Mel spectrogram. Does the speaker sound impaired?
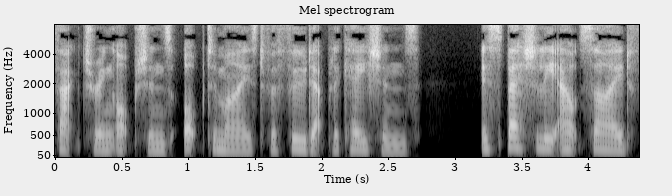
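No.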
